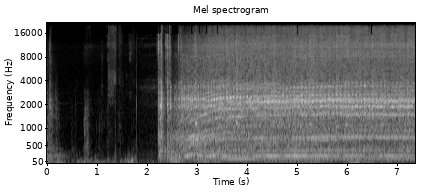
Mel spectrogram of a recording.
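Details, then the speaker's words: Belarus 250AS tractor, two-cylinder air-cooled high-compression diesel, good battery: laboring starter whine turns the engine over at only about four pulses a second, slow even with the decompressor pulled. "So you just saw on how it won't crank over very well, and it doesn't even crank well with the decompression. And with decompression pulled, it should spin right along because there is no problem."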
